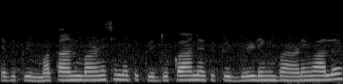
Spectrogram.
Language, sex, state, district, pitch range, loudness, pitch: Garhwali, female, Uttarakhand, Tehri Garhwal, 185-205 Hz, -30 LUFS, 195 Hz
